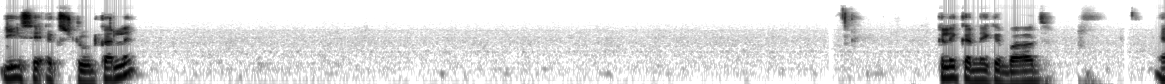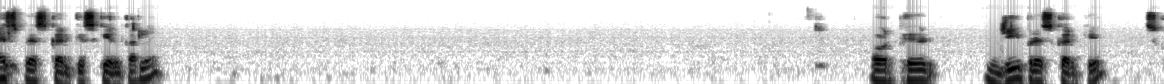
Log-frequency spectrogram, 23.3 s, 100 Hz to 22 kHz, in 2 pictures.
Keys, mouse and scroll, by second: 0.1 e, 11.6 s, 21.8 g.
